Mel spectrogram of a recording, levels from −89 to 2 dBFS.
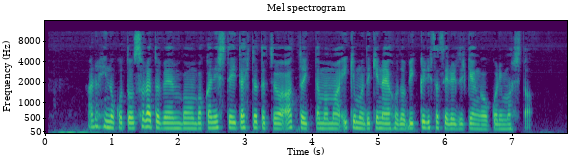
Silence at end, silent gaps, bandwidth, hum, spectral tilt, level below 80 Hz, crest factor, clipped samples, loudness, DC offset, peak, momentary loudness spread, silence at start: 0.55 s; none; 11.5 kHz; none; -5 dB/octave; -62 dBFS; 18 dB; under 0.1%; -21 LUFS; under 0.1%; -2 dBFS; 9 LU; 0.2 s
